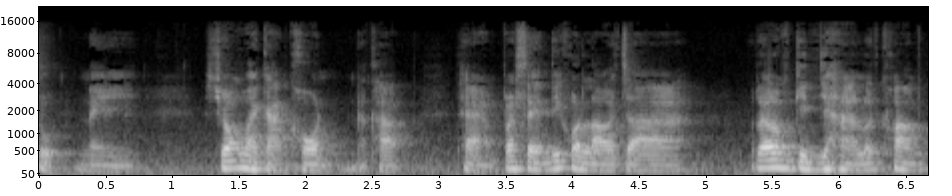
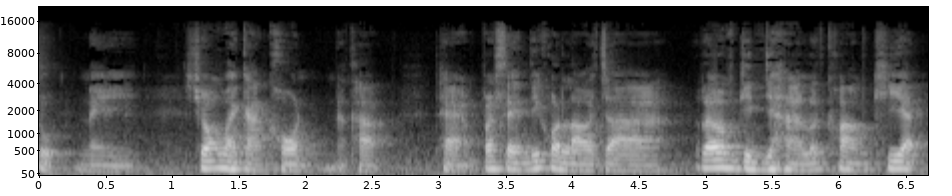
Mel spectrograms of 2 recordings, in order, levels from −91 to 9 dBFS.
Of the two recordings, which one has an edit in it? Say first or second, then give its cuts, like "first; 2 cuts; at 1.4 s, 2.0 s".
second; 2 cuts; at 1.1 s, 4.9 s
